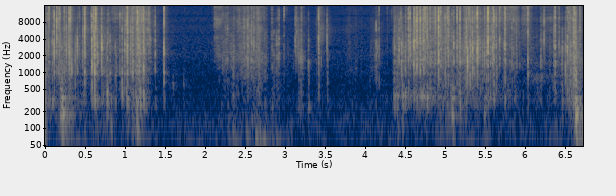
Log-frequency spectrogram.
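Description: Crinkling of flower-bouquet wrapping as the wrapped bouquets are handled and set into vases. It comes in three bouts of rustling: the first and a half second, a softer stretch about two to three seconds in, and again from about four seconds in.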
